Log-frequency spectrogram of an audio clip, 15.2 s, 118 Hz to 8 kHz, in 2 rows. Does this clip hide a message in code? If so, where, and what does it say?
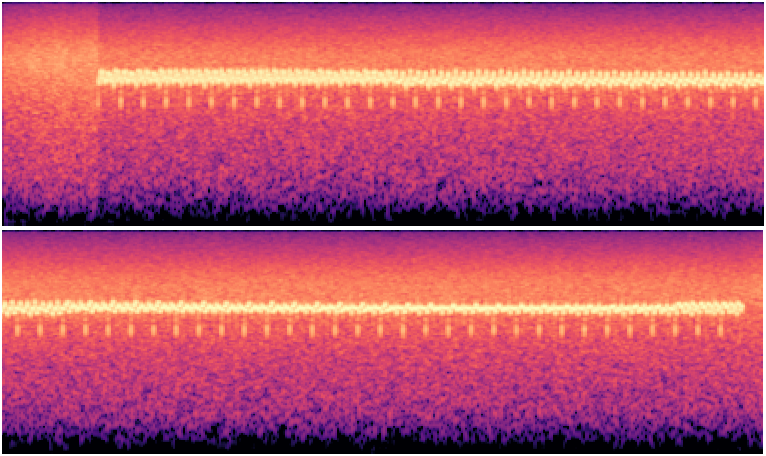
Yes: SSTV (slow-scan television), Martin M2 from 0.9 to 15.0 s, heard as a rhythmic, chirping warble, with radio static.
